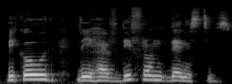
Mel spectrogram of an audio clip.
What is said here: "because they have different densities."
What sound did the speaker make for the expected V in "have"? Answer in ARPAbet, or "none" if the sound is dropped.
V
